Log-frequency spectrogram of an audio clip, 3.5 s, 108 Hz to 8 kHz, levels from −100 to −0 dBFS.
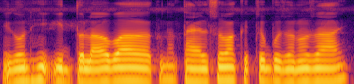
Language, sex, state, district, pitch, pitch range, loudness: Chakma, male, Tripura, Unakoti, 125 Hz, 120-130 Hz, -14 LUFS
